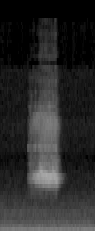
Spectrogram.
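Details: Single brief, high-pitched chirp of a Kogata cricket, about half a second long, rising out of a quiet background with a faint low hum.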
